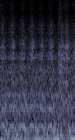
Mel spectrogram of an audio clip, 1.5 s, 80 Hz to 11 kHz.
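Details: 1974 Citroën GS cold start at −10° after sitting about three weeks: catches straight away and settles into an even, steady run with no stumbling, a normal cold start.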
